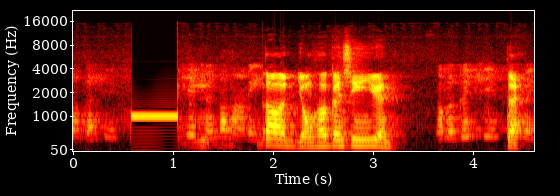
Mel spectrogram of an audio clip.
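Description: A man speaks calmly into a phone.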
